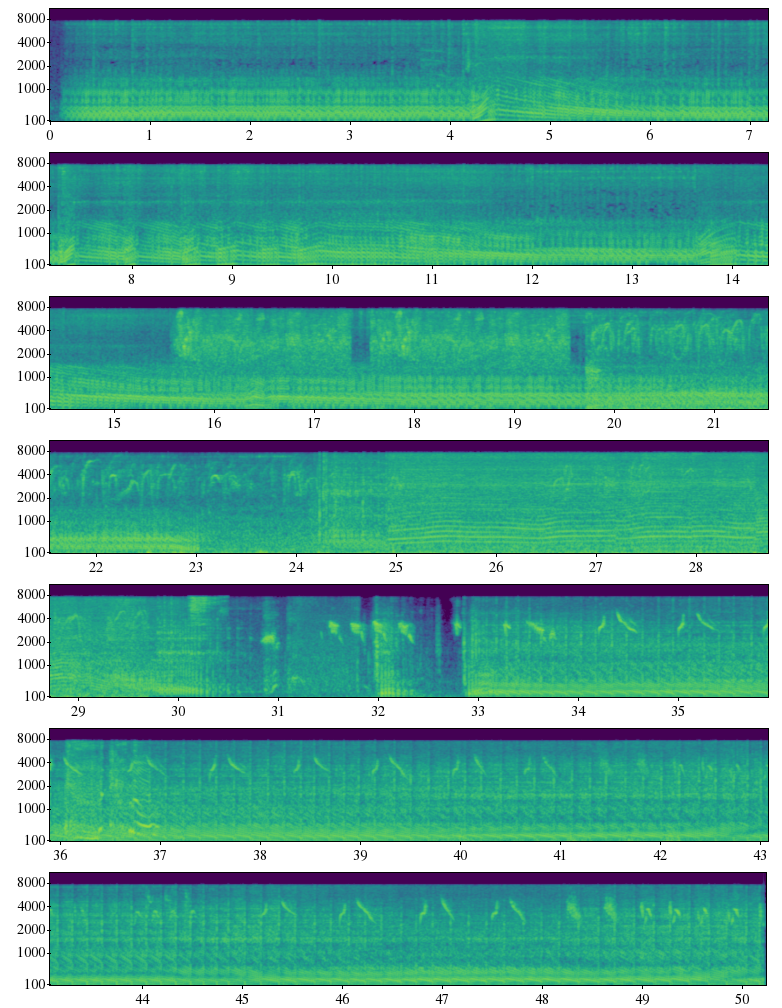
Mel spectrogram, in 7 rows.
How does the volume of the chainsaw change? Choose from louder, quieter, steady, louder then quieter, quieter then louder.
steady.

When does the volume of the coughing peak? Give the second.
37 s.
